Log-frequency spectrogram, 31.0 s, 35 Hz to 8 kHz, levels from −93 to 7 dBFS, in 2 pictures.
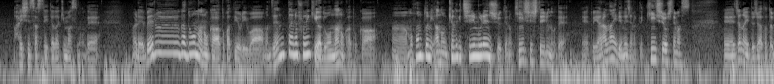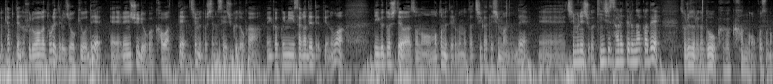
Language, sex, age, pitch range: Japanese, male, 30-49, 90-120 Hz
